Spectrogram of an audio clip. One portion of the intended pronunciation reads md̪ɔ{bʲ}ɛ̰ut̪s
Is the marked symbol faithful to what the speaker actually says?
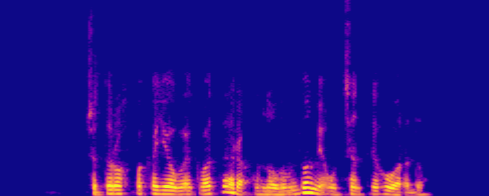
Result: no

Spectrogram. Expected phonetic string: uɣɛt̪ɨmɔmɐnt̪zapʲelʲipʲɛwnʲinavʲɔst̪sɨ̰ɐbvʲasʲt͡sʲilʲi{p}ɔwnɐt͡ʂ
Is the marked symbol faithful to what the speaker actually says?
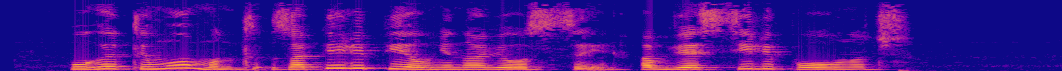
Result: yes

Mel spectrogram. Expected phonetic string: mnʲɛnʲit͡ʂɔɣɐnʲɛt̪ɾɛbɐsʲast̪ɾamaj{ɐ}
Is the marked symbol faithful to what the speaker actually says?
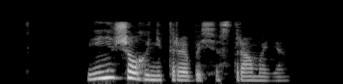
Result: no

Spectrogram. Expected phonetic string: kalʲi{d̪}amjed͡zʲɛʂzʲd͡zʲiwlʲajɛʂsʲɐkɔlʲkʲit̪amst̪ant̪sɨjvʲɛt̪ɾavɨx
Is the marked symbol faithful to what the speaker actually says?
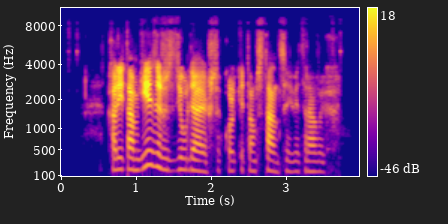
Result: no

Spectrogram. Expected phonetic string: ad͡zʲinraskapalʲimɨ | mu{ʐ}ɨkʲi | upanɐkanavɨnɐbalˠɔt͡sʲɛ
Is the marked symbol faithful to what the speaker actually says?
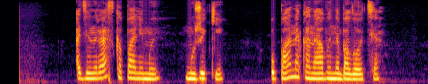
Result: yes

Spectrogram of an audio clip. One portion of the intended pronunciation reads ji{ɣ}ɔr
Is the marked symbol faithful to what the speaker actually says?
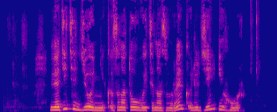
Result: yes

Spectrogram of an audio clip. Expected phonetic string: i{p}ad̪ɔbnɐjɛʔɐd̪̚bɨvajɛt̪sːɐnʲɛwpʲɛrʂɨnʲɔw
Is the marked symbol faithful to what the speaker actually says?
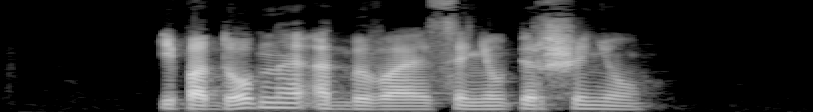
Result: yes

